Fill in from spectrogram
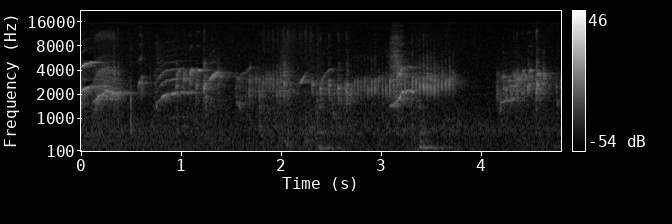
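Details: Canaries that are just beginning to sing, their trills now heard more often and for longer, give a fast, high run of bright chirps, trills and sweeping whistles, with overlapping phrases and a short pause before the song resumes.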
